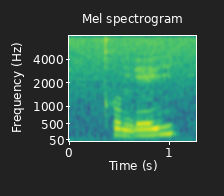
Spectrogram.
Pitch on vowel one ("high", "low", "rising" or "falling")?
low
